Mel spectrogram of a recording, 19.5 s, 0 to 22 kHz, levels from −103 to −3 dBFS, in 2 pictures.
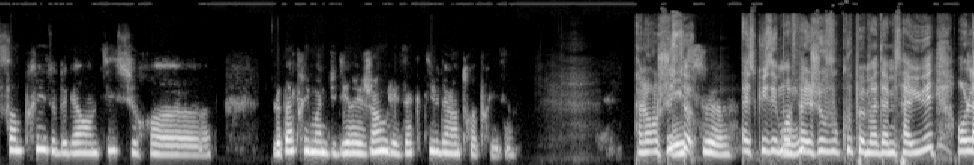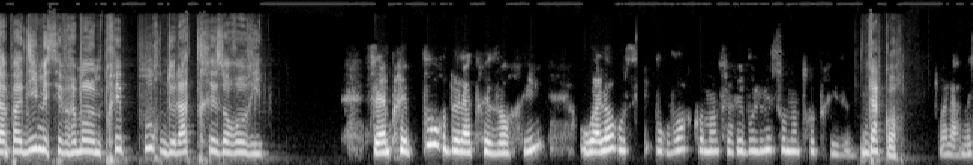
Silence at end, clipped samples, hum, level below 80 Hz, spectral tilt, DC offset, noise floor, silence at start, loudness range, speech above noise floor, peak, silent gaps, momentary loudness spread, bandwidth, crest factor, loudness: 0 s; under 0.1%; none; -48 dBFS; -5 dB/octave; under 0.1%; -67 dBFS; 0.05 s; 4 LU; 49 dB; 0 dBFS; none; 14 LU; 16 kHz; 18 dB; -18 LUFS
